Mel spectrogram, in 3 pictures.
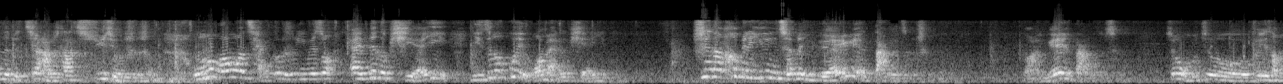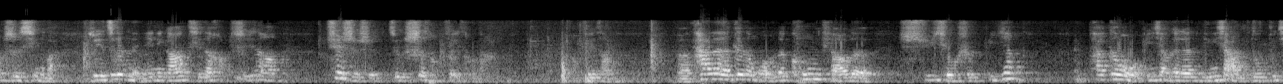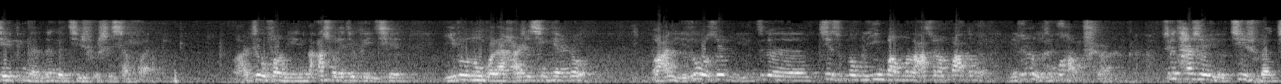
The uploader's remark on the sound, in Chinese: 格力电器2021 股东大会实况录音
